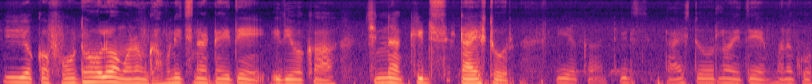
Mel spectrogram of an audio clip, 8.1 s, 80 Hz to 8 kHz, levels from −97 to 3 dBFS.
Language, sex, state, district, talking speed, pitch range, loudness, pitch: Telugu, male, Andhra Pradesh, Sri Satya Sai, 150 wpm, 130-150 Hz, -21 LUFS, 140 Hz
